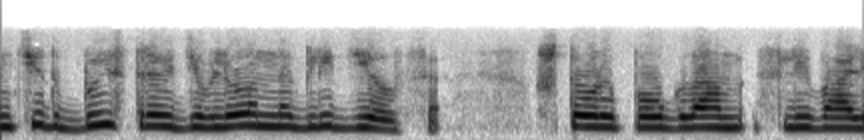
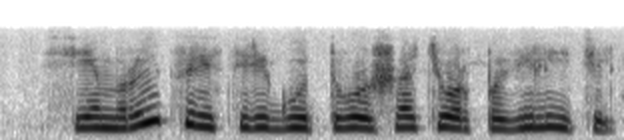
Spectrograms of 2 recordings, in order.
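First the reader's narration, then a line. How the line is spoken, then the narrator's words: Plain. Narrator (Russian): ответил Палантит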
